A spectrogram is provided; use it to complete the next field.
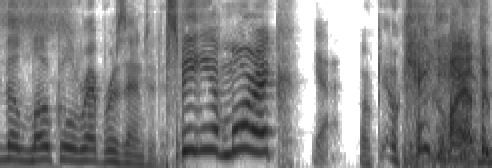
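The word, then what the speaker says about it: Mauric: it'll get very far or is it moric or Ambassador moric is it moric moric each three different ways pronounced very differently Moro moric and moric it's a big ship yeah I thought it was moric that's how moric sounds reasonable yeah it's spelled m a u r i c does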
